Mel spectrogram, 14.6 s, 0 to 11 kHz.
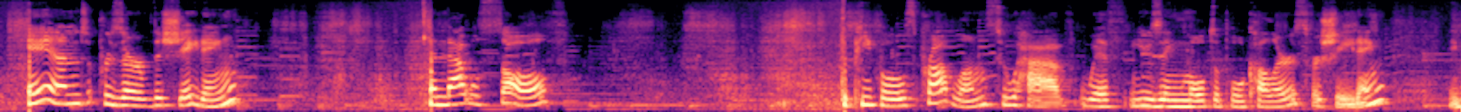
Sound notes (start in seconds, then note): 6.1 marker scratching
